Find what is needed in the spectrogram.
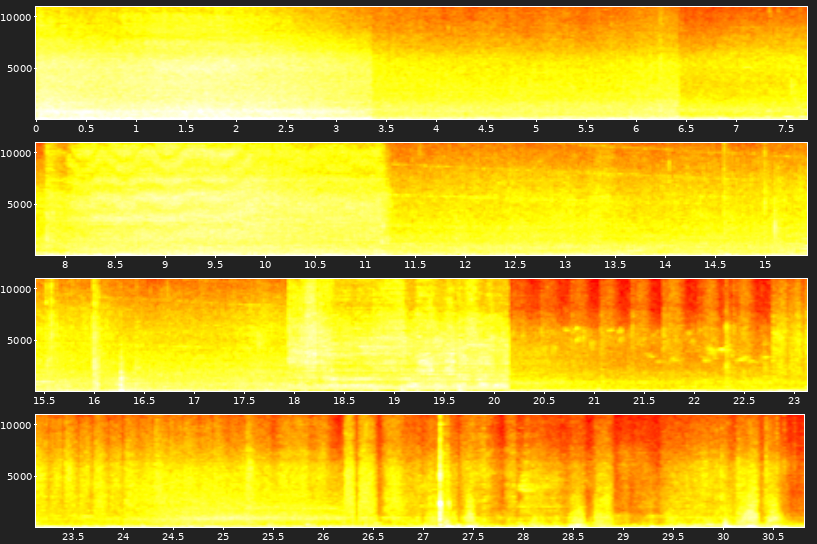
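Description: A car driving past on a wet road with loud tyre hiss for the first few seconds. This is followed by a run of shorter, changing sounds that include bursts of hiss.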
